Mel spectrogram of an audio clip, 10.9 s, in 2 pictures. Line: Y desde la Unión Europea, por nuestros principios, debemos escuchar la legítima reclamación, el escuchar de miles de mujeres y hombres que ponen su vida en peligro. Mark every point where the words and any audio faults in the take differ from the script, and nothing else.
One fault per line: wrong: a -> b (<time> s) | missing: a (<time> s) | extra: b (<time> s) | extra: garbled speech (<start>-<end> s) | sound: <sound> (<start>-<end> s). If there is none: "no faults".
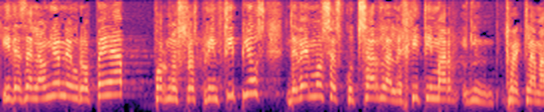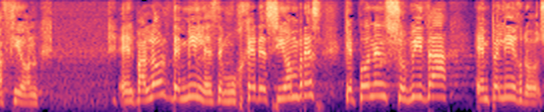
wrong: escuchar -> valor (6.8 s)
